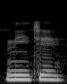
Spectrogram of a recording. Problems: none marked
